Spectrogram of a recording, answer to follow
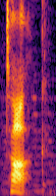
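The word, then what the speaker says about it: takk: daughter like Anderson 13 hello in Icelandic is pronounced Hollow thank you is talk yes is yah no is nay goodbye is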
